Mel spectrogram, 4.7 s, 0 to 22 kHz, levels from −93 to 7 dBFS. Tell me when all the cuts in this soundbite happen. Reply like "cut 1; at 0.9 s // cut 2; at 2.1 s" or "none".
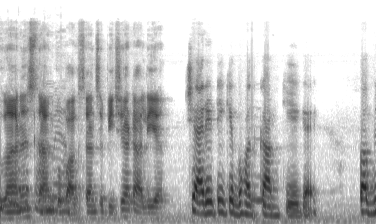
cut 1; at 2.2 s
